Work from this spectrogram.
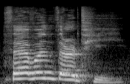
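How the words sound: Seven is loud and thirty drops away.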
